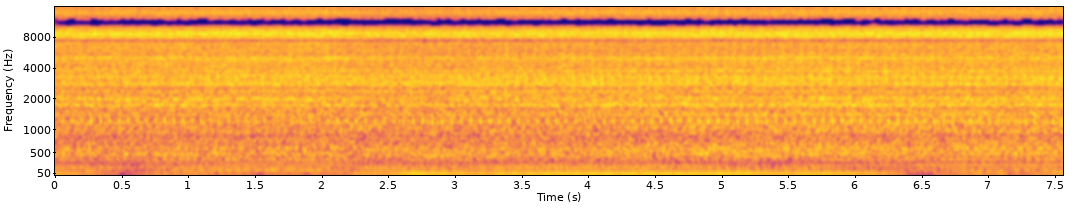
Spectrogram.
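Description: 1975 Honda CVCC four-cylinder engine running steadily at idle. The owner reckons its ignition timing is retarded and still needs adjusting.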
